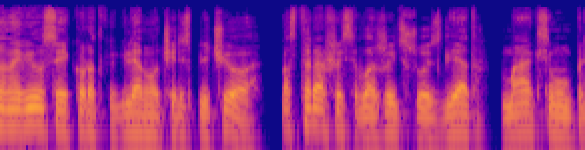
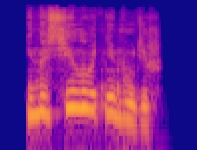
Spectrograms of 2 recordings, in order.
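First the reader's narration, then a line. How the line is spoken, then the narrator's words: Uncertain bleating. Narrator (Russian): Все так же неуверенно проблеяла незнакомка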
